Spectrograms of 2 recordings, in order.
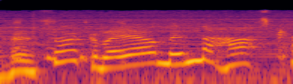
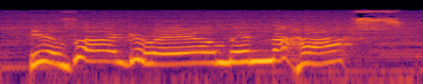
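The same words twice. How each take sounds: First: Higher, a bit brighter take of the [name] line; retry the [name] voice, a little more out. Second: A hint of [name] hosting a show. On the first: Retold or imitated. Commentator redoes his [name] intro after saying it was quiet, higher voice. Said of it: "So quiet". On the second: A touch of a TV hostess introducing Graham, high voice. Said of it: "only literally the surprise, surprise".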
